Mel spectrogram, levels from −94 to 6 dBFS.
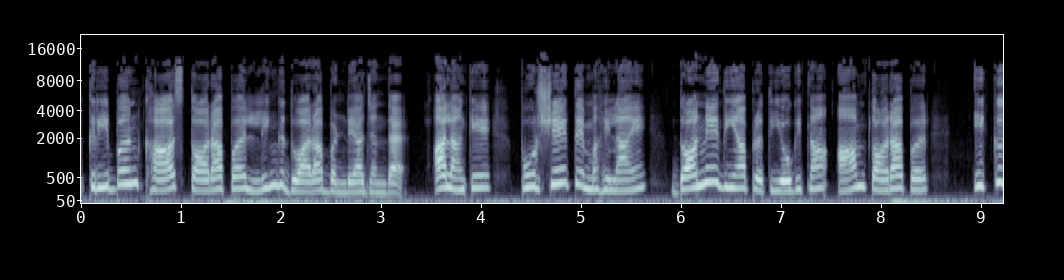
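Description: From start to finish the speech carries plainly audible damage that is likely MP2 compression, at a rate consistent with about 64 kbps. Nothing sounds above 14.4 kHz, and the remaining bands are coarsely quantised, giving a dull, gurgling, granular texture as upper sub-bands drop in and out. A plain low-pass filter would dull the sound without that churning grain, and the steady, band-wise flicker sets it apart from the swirly pre-echo of MP3.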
